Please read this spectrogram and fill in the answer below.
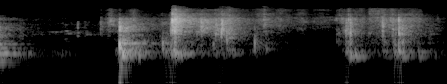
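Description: A sheet of paper rustling and crackling as it is picked up and handled, starting about half a second in, with a second flurry near the end.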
